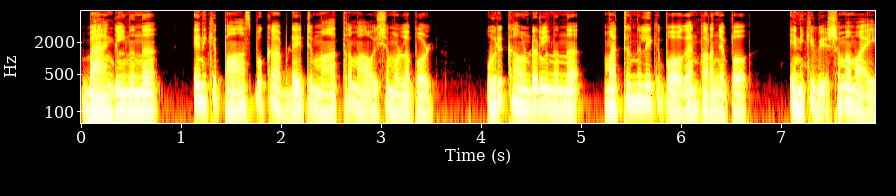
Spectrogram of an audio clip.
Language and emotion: Malayalam, sad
